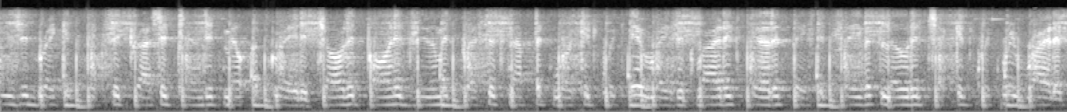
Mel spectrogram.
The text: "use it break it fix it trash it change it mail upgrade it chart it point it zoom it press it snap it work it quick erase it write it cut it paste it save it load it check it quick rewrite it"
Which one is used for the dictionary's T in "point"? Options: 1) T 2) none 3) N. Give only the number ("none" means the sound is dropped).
2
